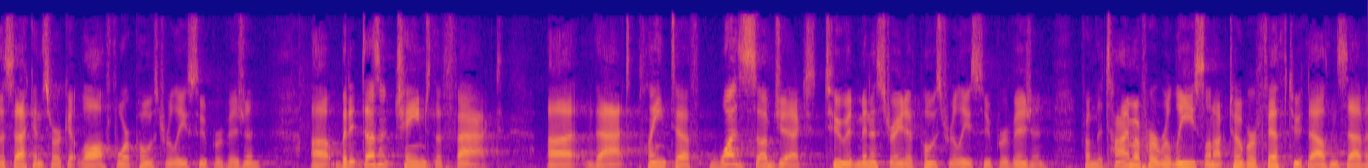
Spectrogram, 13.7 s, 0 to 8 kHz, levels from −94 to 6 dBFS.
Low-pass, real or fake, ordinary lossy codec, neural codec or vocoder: 7.2 kHz; real; MP3, 48 kbps; none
